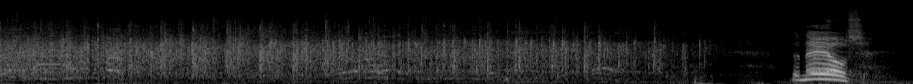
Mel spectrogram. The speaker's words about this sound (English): Everybody clap your hands today.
